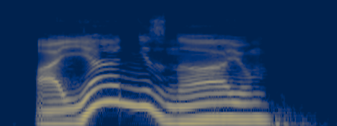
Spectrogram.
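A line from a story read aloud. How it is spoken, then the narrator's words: Spoken very slowly. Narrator (Russian): очень медленно произнес Виктор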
